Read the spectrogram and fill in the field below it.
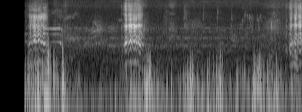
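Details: Goats bleating: three loud, wavering, nasal bleats rich in harmonics come at roughly two-second intervals, set against repeated low thumping and rustling noises close by.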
